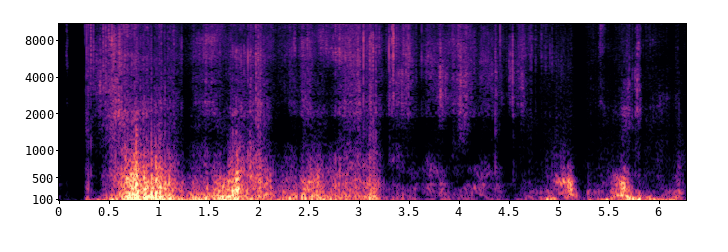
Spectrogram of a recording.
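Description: Long fingernails on both hands scratch quickly over a large, solid Himalayan salt sphere lamp lit from inside. The result is a dense, gritty rasp that swells and fades in waves, quieting in the middle before building louder again at the end.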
